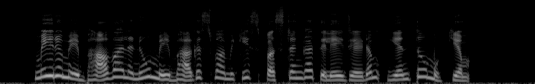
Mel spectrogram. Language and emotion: Telugu, neutral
